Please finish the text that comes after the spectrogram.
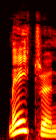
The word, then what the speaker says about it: matron: on the second syllable, matron is stressed on the first syllable, eager is also stressed on the first syllable.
